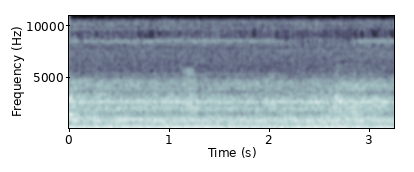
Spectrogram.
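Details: Heavy low rumble of passing traffic fills the whole stretch, a steady engine drone outdoors with no animal voices.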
